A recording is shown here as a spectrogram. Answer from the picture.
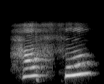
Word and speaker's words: half: Half la L non si sente, come se non esistesse. Ci sono spessissimo lettere in inglese che non si pronunciano. Half, la L è una di queste.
